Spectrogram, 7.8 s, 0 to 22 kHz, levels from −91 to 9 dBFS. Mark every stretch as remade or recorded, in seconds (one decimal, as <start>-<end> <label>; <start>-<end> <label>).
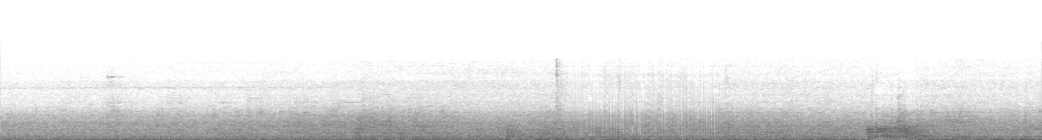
0.0-4.3 recorded; 4.3-5.4 remade; 5.4-7.8 recorded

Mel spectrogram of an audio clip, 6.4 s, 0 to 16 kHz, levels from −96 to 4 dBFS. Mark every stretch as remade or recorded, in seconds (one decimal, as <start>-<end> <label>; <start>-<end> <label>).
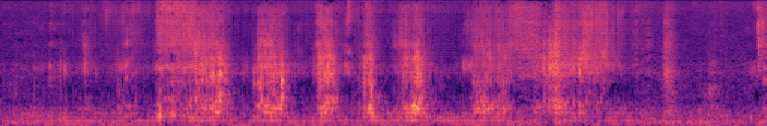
0.0-0.5 recorded; 0.5-4.3 remade; 4.3-4.7 recorded; 4.7-5.3 remade; 5.3-6.4 recorded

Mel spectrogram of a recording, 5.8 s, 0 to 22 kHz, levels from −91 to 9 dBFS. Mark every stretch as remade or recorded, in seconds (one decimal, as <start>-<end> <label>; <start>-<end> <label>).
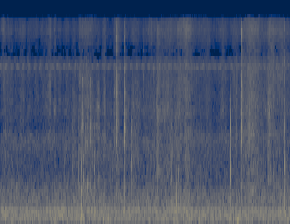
0.0-5.8 recorded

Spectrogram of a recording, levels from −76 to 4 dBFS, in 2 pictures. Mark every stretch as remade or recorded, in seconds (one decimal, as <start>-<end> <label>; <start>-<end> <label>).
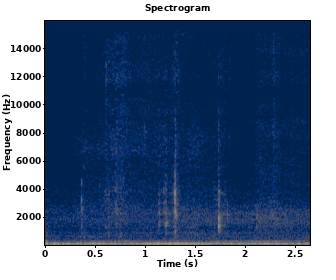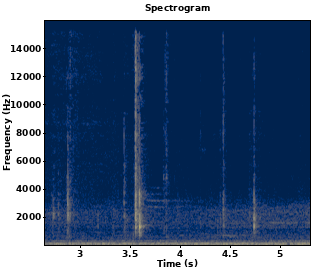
0.0-5.3 recorded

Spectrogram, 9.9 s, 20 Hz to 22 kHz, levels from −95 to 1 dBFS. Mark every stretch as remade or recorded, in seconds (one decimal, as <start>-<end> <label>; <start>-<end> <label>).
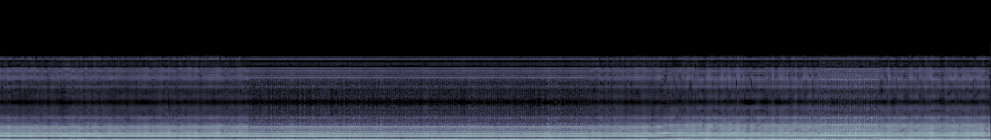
0.0-2.5 remade; 2.5-5.9 recorded; 5.9-8.2 remade; 8.2-8.8 recorded; 8.8-9.9 remade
